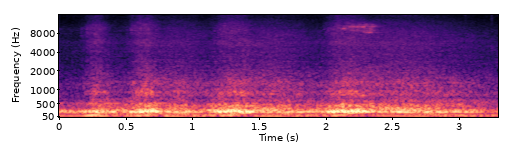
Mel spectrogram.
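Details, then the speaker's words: Old Ford, spring cold start: revs rise and fall smoothly a few times over a steady idle, with no knocks or misses, so it sounds good. "Sounds good. Did I just blow exhaust on the door? I did. Whoops. The old Ford sounds good."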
